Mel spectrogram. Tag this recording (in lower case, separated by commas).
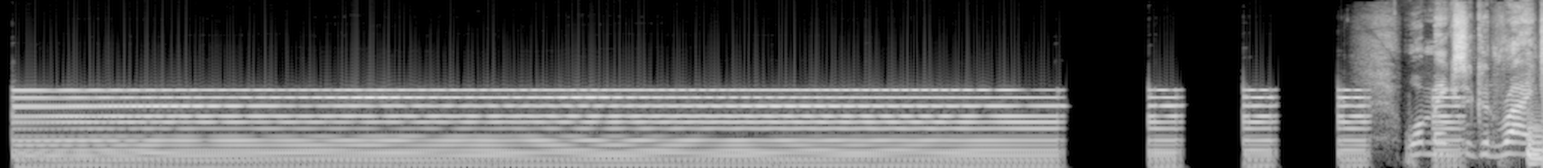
electric piano, music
